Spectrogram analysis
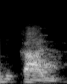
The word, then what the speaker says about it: Durkheim: Para a gente entender essas ideias, nós vamos falar do pensador chamado Emile Durkheim, né? Ou Durkheim, vai depender da pronúncia.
